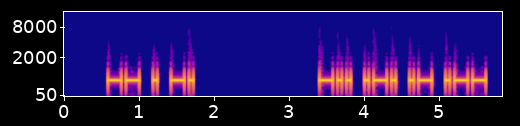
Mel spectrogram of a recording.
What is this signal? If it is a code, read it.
Morse code, heard as a keyed tone, about 20 wpm, 700 Hz. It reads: MEN DRAW
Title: 4x Word-Spacing - Sentences from Top 300 Words - 20wpm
